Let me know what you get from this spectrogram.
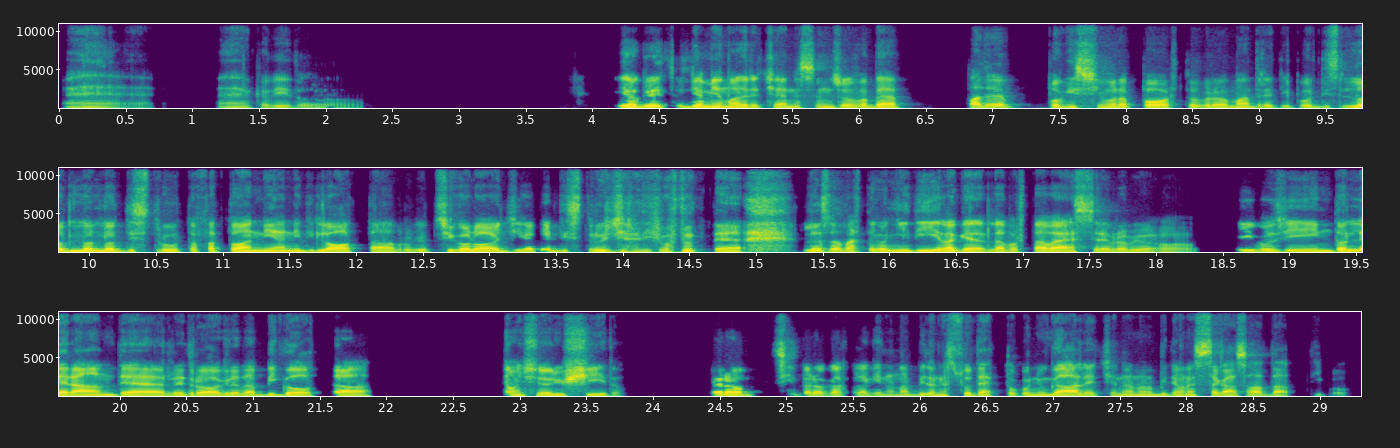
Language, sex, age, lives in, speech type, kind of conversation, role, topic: Italian, male, 30-34, Italy, conversation, unstructured, none, Come reagisci quando qualcuno banalizza la morte degli altri?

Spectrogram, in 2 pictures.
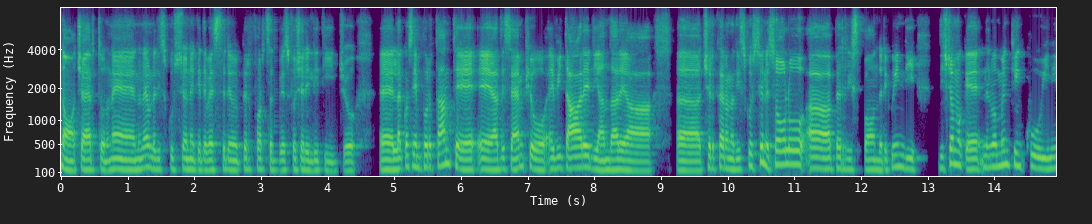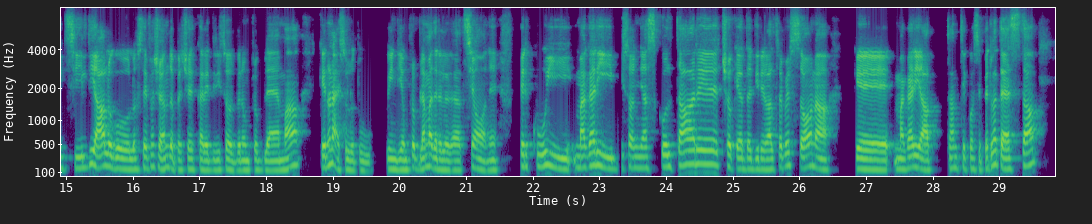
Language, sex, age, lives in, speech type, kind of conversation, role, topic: Italian, male, 25-29, Italy, conversation, advice, advisor, Come posso affrontare il freddo emotivo e la mancanza di comunicazione tra me e il mio coniuge?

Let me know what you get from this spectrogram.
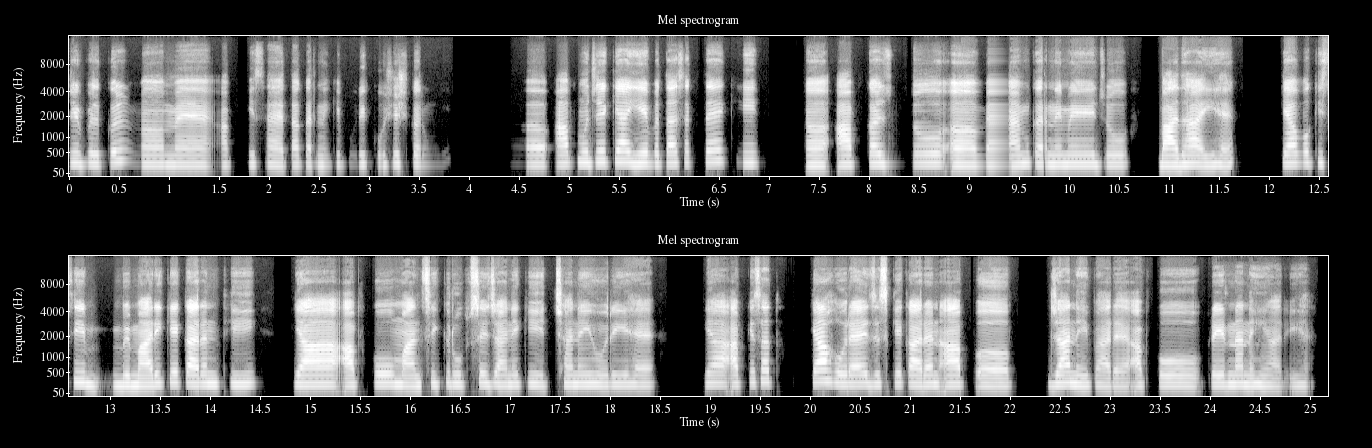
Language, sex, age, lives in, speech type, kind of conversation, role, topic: Hindi, female, 20-24, India, conversation, advice, advisor, चोट या किसी रुकावट के दौरान मैं प्रेरणा कैसे बनाए रखूँ?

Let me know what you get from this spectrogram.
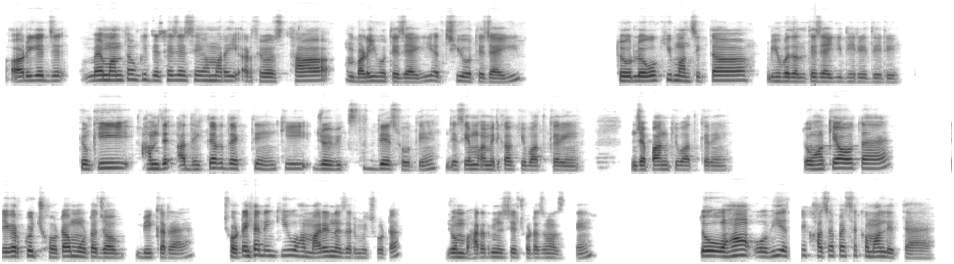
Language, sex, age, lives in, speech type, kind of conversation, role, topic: Hindi, male, 20-24, India, conversation, unstructured, none, क्या वर्तमान परीक्षा प्रणाली छात्रों का सही और निष्पक्ष मूल्यांकन करती है?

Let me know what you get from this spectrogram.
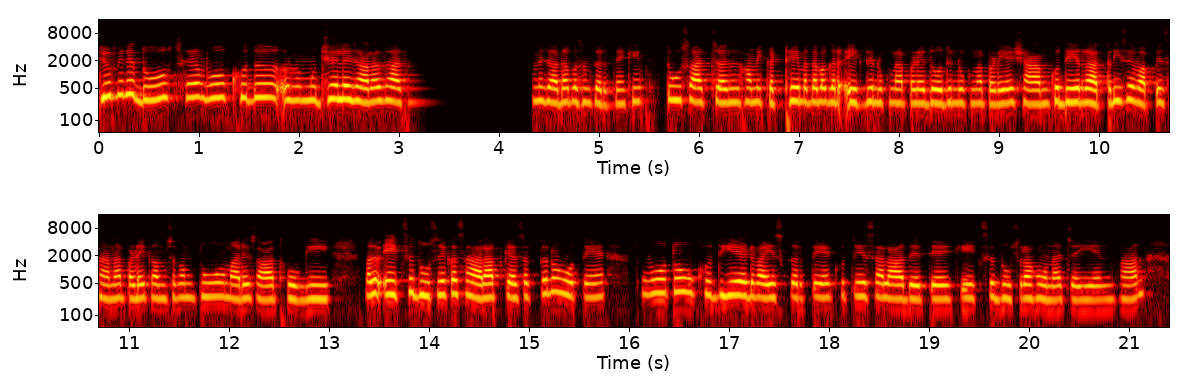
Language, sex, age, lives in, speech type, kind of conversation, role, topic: Hindi, female, 20-24, India, conversation, advice, user, मैं समारोह में दूसरों की अपेक्षाओं से कैसे मुक्त रहूँ?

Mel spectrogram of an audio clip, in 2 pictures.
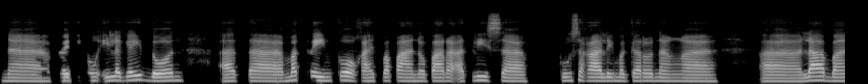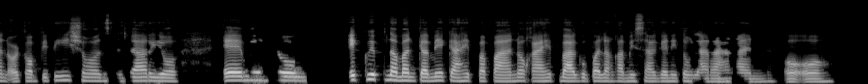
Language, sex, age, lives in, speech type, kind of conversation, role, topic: Filipino, female, 45-49, Philippines, conversation, advice, user, Paano ko mapapaunlad ang kumpiyansa ko sa pagtanggap ng papuri?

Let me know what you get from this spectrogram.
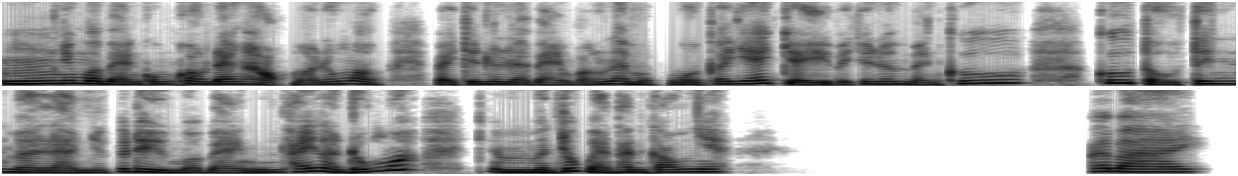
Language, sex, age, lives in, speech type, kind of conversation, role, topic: Vietnamese, female, 20-24, Vietnam, conversation, advice, advisor, Làm sao để tách lời phê bình khỏi giá trị bản thân?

